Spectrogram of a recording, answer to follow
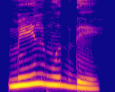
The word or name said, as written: ಮೇಲ್ಮುದ್ದೆ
